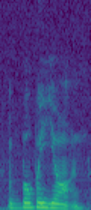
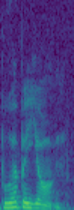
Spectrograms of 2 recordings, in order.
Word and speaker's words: bobbejaan: Met bobbejaan is dit belangrik dat jy daarop let. Die kort O word gevolg deur 'n dubbel B. As jy hom egter net met een B sou spel, dan was dit bobejaan. Maar hierdie is bobbejaan, want dit is 'n kort O.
